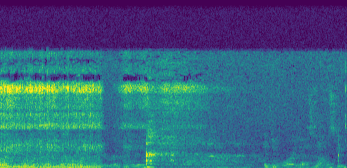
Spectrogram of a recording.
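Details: A small female French Bulldog, asleep with her tongue out, snores with a low, rumbling, buzzy drone that fades into soft breathing.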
